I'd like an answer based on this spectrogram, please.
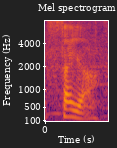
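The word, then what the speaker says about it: Fage: So with my, how did Luke pronounce it? Faya.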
